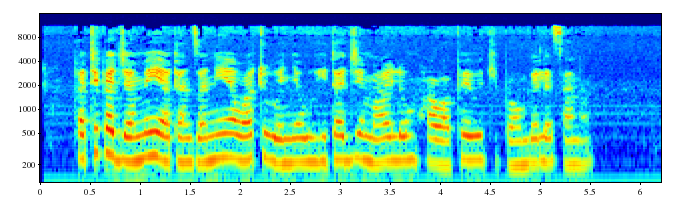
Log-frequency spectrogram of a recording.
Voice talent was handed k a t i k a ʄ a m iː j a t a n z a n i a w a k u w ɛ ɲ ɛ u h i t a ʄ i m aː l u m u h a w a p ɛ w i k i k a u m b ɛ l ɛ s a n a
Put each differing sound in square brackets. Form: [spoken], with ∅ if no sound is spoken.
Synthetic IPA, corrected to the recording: k a t i k a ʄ a m iː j a t a n z a n i a w a [t] u w ɛ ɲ ɛ u h i t a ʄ i m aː l u m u h a w a p ɛ w i k i [p] a u m b ɛ l ɛ s a n a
